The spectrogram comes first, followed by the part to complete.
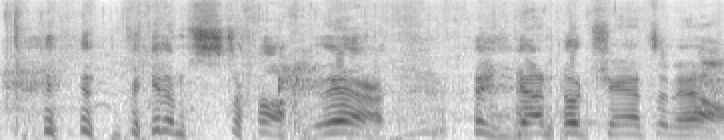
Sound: chuckling

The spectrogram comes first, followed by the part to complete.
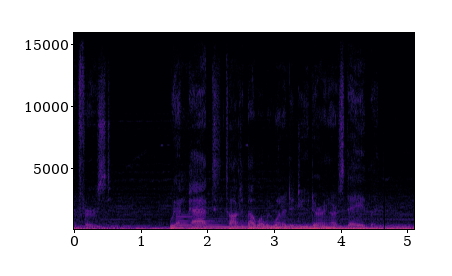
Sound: clock Chime

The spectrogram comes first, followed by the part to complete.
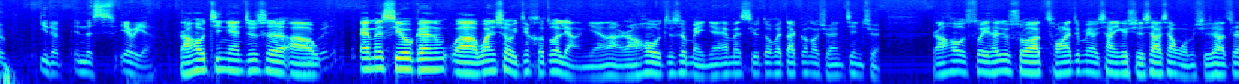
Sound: speaking in Mandarin

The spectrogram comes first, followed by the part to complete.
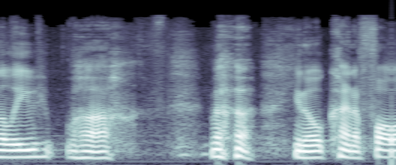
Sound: chuckles

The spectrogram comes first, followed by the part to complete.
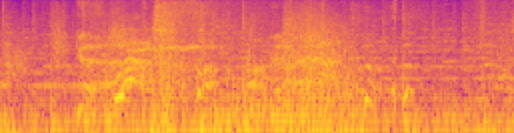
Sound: cough

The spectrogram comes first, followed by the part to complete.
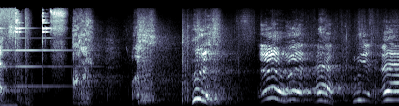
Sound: coughing

